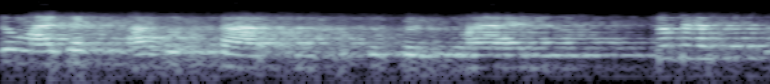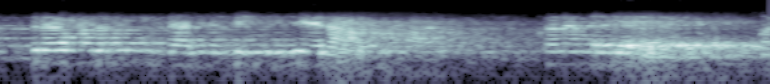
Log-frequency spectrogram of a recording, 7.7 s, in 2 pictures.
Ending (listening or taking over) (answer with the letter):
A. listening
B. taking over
A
